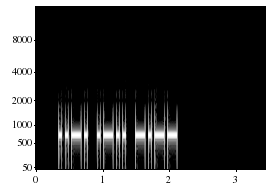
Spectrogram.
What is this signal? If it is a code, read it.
Morse code, heard as a keyed tone, about 25 wpm, 700 Hz. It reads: FLY
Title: Top 500 Words 25wpm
